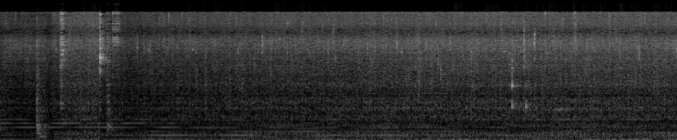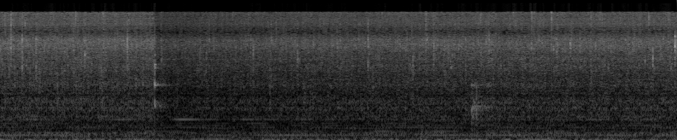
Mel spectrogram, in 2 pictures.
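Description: Small chuno fish fry in spiced oil with potatoes, Bengali style, giving a loud, steady, close sizzle that runs unbroken throughout, with a few faint utensil clinks and no talking.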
